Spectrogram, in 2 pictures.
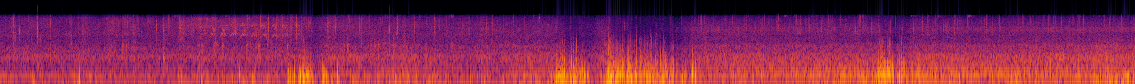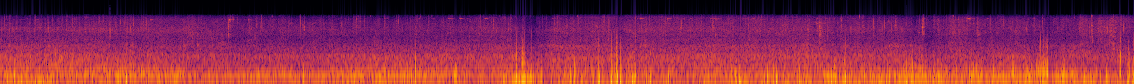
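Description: Continuous rolling noise of a bicycle moving along an asphalt path, with wind rumbling on the microphone in irregular gusts.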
